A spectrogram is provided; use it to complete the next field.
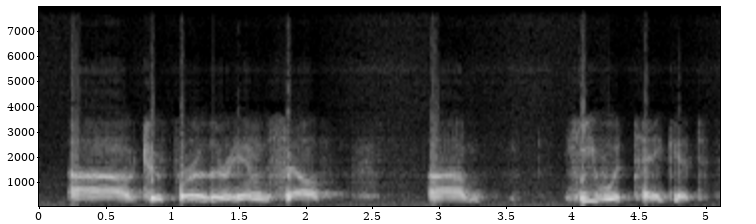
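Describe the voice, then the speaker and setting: This man's very slow speech comes through over noticeable background noise. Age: 70s. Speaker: author, film historian. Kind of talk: interview. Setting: phone call. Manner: hesitant with frequent fillers.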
